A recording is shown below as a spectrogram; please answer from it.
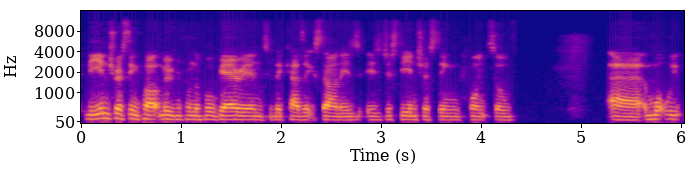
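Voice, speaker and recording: A man's voice: medium pitch, a little mellow, dry recording. A man from Britain, a weightlifting coach, explains his ideas at length on a group video call. His voice sits mid-range and sounds dry and close, and he often restarts his sentences while thinking aloud. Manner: earnest, rambling explanation with many restarts. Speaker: weightlifting coach, guest speaker.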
